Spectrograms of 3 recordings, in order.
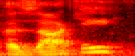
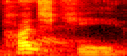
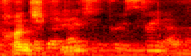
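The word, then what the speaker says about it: pączki: you a polish donut this is called a pazaki donut i don't know if i'm pronouncing that correctly but it looks like a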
